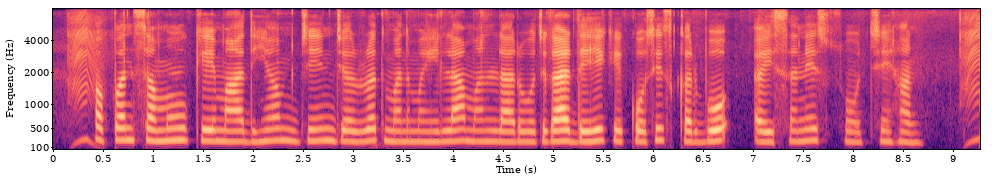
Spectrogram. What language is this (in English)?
Chhattisgarhi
